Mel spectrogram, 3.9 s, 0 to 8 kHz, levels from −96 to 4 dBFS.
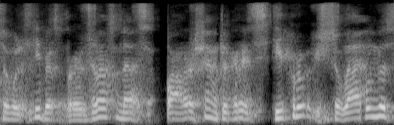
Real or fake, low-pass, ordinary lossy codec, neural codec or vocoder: fake; 7.2 kHz; AAC, 32 kbps; codec, 16 kHz, 1 kbps, FreqCodec, larger model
